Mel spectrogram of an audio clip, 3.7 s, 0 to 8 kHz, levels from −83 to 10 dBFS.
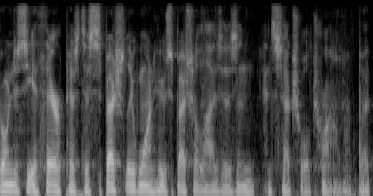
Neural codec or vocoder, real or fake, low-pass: none; real; 7.2 kHz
